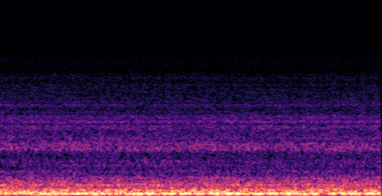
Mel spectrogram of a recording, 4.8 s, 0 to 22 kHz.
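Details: 2005 GMC Envoy 4.2L with P0480 code and electronically controlled viscous fan clutch, no electric fans, A/C on: deep steady roar of fan running hard at idle, smooth, no scrape; ECM controlling the clutch, fan engaging properly.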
